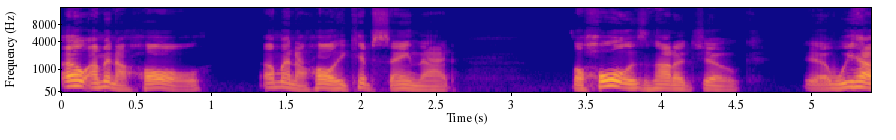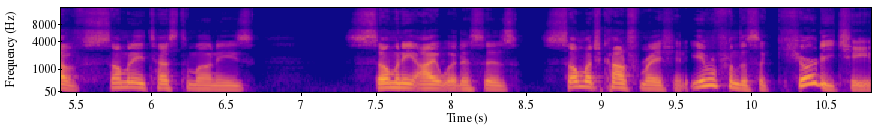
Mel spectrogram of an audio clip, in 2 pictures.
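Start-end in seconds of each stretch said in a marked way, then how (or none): 0.0-1.8 acted-out, very mocking, taunting, derisive, ridiculing tone. Retelling a critic's remark: imitating Miriam Francis mocking. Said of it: "very mockingly said".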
